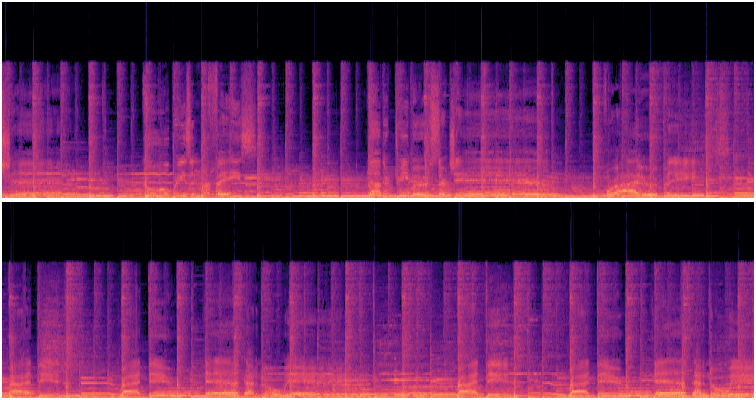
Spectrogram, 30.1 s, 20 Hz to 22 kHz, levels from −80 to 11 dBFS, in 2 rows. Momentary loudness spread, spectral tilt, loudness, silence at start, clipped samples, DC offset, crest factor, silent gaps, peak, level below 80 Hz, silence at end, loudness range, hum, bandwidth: 3 LU; -5.5 dB/octave; -11 LUFS; 0 s; under 0.1%; under 0.1%; 10 dB; none; 0 dBFS; -18 dBFS; 0 s; 1 LU; none; 16 kHz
